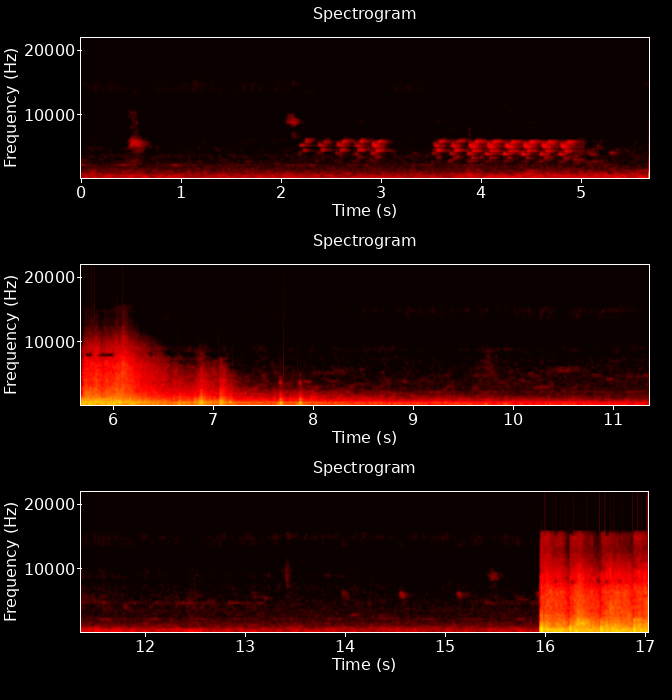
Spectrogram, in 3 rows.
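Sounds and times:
bird chirping: 0:00.3 - 0:05.6, 0:07.3 - 0:16.0
loud gunshot with echo: 0:05.7 - 0:09.9, 0:16.0 - 0:17.0.

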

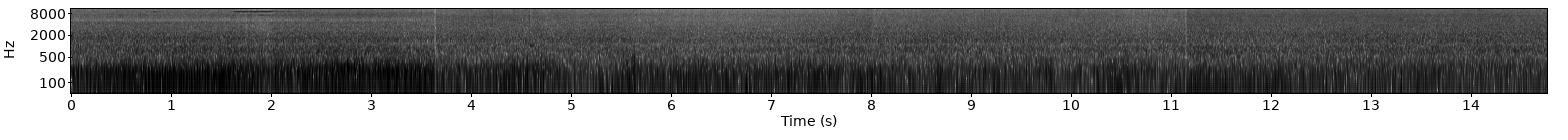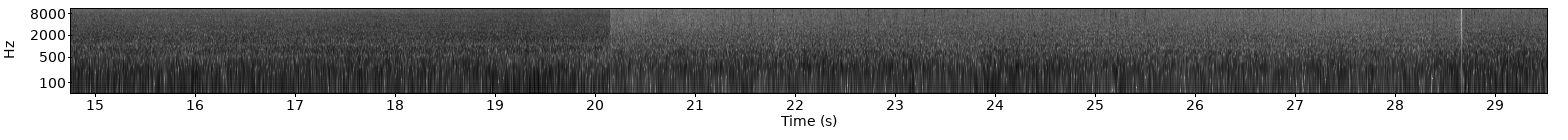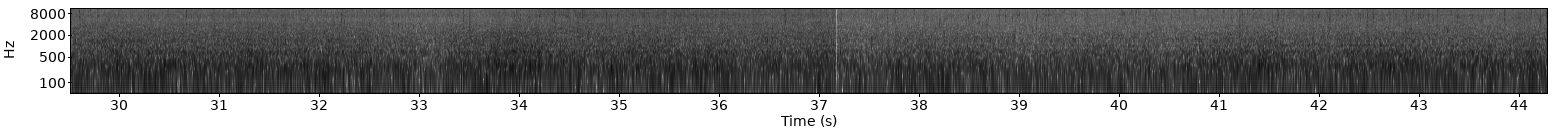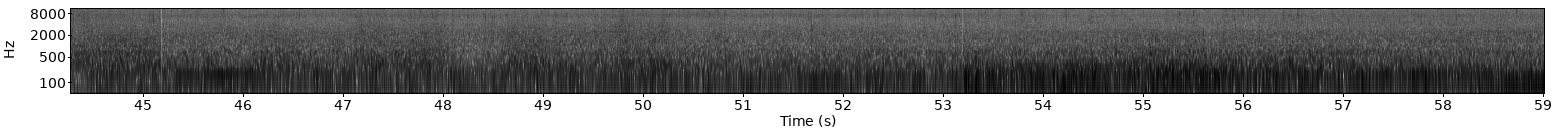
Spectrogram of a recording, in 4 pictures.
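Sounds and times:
vehicle engine hum: 0:00.0 - 0:08.8, 0:09.6 - 0:17.6, 0:43.5 - 0:59.0
heavy rain on water: 0:00.0 - 0:59.0.

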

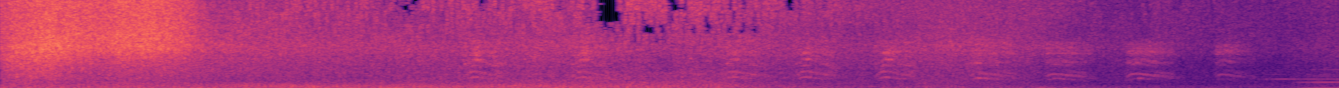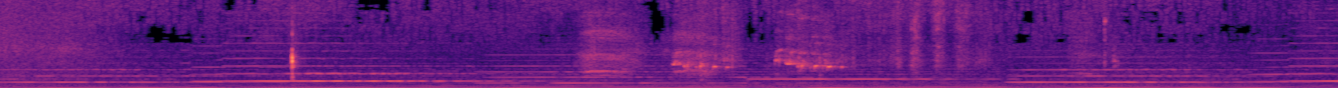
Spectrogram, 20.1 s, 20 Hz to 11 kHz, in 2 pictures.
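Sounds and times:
surf breaking on beach: 0:00.0 - 0:07.8
bird short arched calls: 0:14.4 - 0:16.6.

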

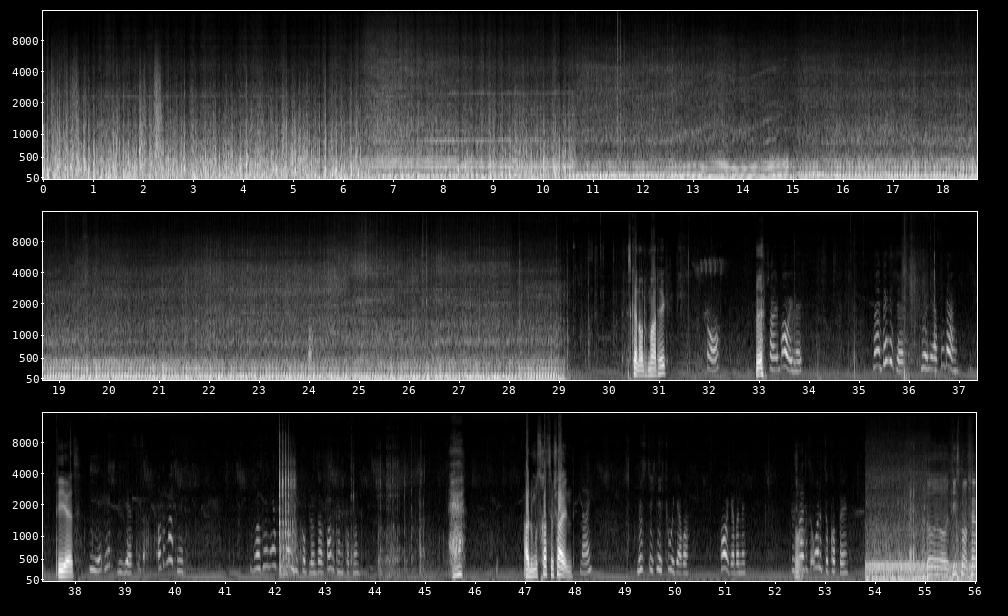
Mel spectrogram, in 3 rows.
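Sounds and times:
wind rush noise: 0:00.0 - 0:13.0
motorcycle engine running: 0:00.0 - 0:29.4, 0:53.8 - 0:56.0.

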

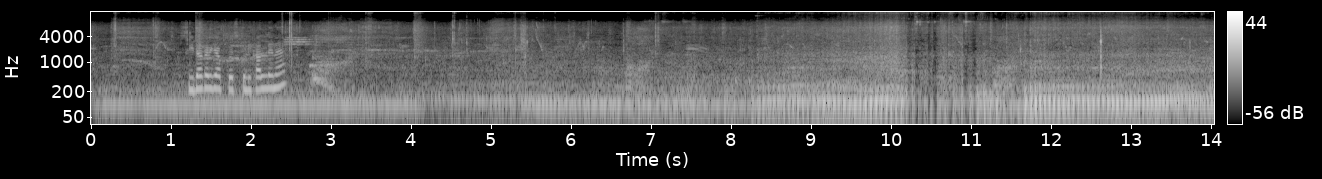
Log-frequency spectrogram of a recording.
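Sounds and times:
vehicle engine running: 0:03.2 - 0:14.0.

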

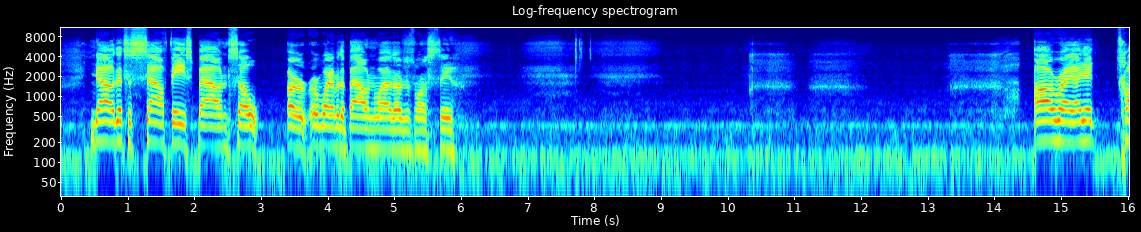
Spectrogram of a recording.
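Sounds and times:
person breathing slowly: 0:06.0 - 0:09.1, 0:10.3 - 0:12.2, 0:13.2 - 0:14.4
faint clicks: 0:07.7 - 0:08.0
car cabin low hum: 0:09.1 - 0:16.0.

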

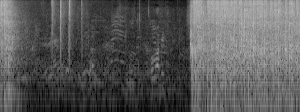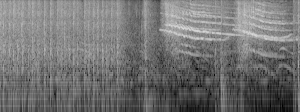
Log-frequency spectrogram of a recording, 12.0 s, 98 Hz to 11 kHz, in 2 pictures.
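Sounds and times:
whistling fireworks: 0:08.9 - 0:12.0.

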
